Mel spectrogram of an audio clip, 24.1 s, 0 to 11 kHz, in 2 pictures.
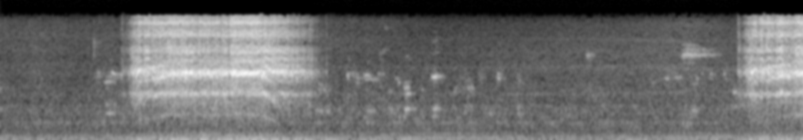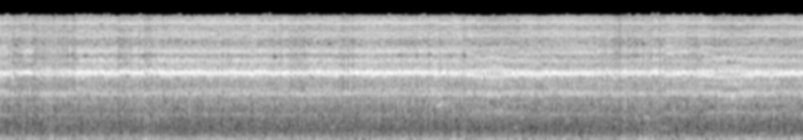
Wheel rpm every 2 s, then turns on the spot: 10, 140, 10, 0, 0, 60, 160, 160, 160, 160, 160, 160.
none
